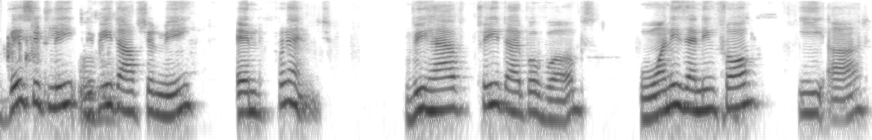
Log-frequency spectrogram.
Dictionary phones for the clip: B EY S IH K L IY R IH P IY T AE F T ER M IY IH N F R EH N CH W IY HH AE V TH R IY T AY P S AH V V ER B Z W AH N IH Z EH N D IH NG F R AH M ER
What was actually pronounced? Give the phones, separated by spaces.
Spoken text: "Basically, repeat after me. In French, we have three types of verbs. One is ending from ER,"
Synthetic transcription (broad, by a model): B EY S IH K L IY R IH P IY T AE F T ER M IY IH N F R EH N CH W IY HH AE V T R IY T AY P AH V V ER B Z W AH N IH Z EH N D IH NG F R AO M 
